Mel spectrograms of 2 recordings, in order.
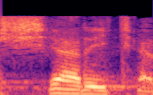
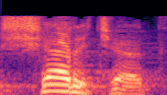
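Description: First: First vowel a, vowel i after r. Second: First vowel a, no vowel after r. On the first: "به فتح و کسر" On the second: "او به فتح و سکون"

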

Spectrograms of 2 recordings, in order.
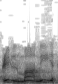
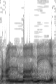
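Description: First: The first vowel is an 'i' sound. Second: The first vowel is an 'a' sound. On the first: The word is derived from knowledge. "بكسر العين لا بفتحها" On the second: The word is derived from the world. "بفتح العين"

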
